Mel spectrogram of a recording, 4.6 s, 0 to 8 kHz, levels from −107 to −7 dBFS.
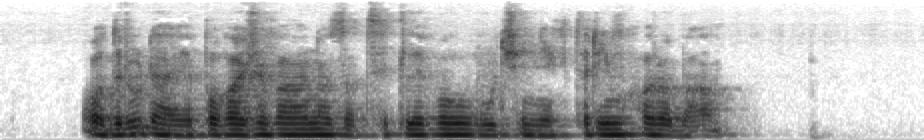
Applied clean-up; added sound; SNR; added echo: none; none; none; none.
